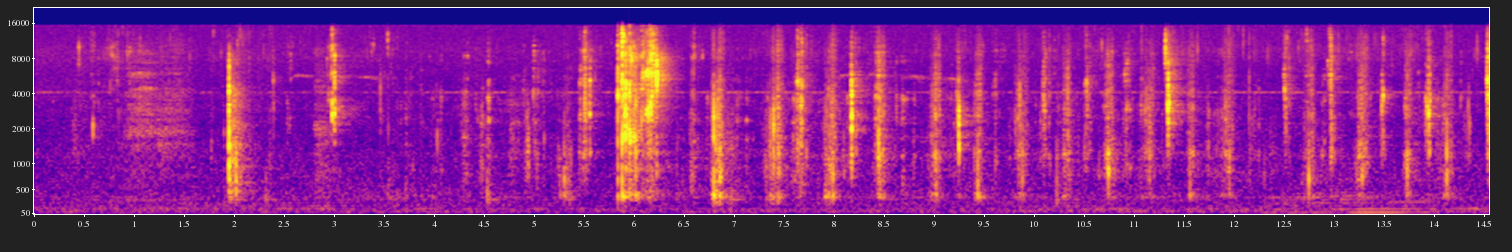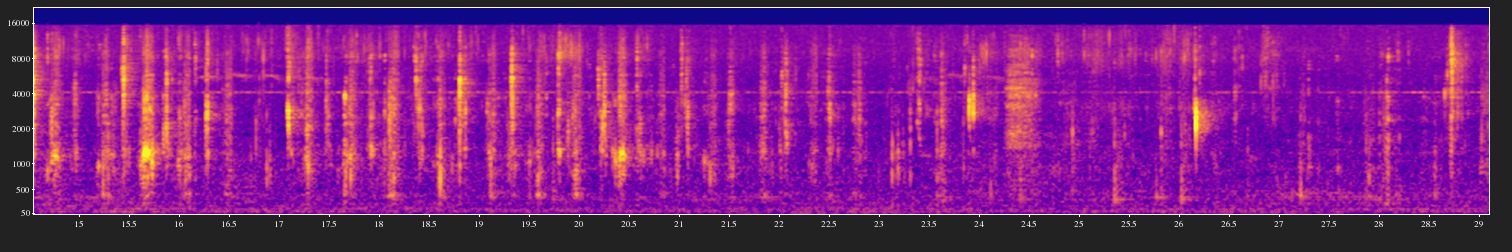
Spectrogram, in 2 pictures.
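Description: Close-miked chewing and biting as a person eats rice, fried long eggplant and omelette by hand, picked up by a lapel microphone. Irregular wet mouth clicks and sharp crunchy bites come throughout, the loudest crunch about six seconds in.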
